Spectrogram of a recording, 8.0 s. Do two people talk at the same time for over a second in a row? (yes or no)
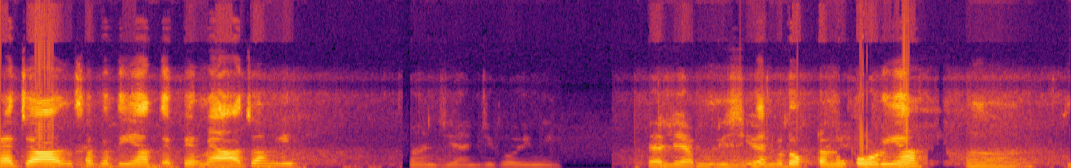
yes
